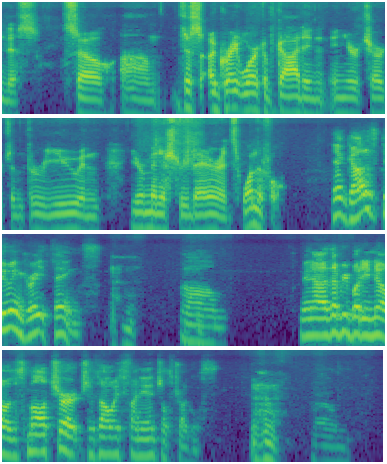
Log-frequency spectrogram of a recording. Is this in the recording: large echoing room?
no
